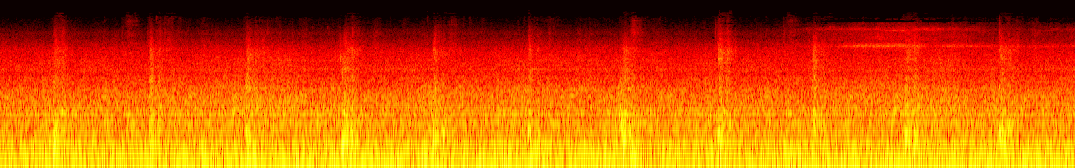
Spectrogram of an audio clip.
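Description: Train wheels click rhythmically over rail joints.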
